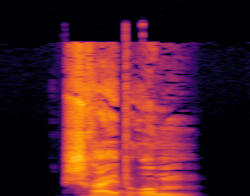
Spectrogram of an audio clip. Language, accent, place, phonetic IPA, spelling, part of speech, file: German, Germany, Berlin, [ˈʃʁaɪ̯p ʊm], schreib um, verb, De-schreib um.ogg
- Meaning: singular imperative of umschreiben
